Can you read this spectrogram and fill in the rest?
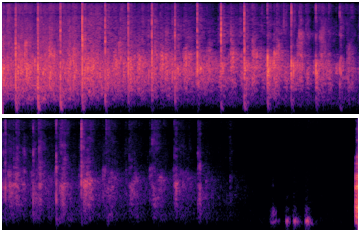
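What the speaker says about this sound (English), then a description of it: "give yourselves a well-earned round of applause" Graduates and their audience applaud at a college recognition ceremony, a dense burst of clapping that thins out into scattered claps and dies away, with a few last claps at the end.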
